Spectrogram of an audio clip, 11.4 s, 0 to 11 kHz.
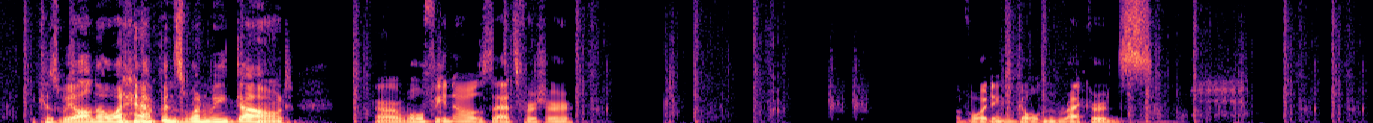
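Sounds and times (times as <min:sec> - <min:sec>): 
speech: 0:00.2 - 0:05.0, 0:08.0 - 0:09.7
sheep bleating in a video game: 0:09.9 - 0:10.4.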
